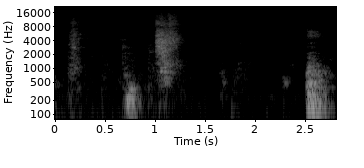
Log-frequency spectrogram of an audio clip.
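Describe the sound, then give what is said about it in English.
A dog makes several short whines and yips in quick bursts, with brief quiet gaps between them and a louder final whimper near the end. “We're doing the thing to the dog, so you should have him.”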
